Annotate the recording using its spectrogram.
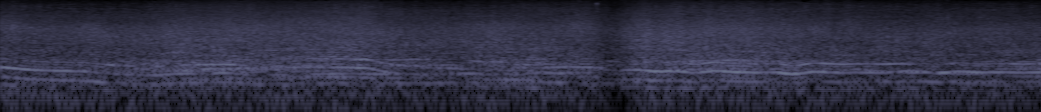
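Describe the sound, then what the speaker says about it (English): Dirt track race cars roar continuously around the bumpy Lernerville oval, engines whining and shifting pitch as they run the corners, with a brief dip before the loud drone resumes. "Car bouncing all around the racetrack."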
